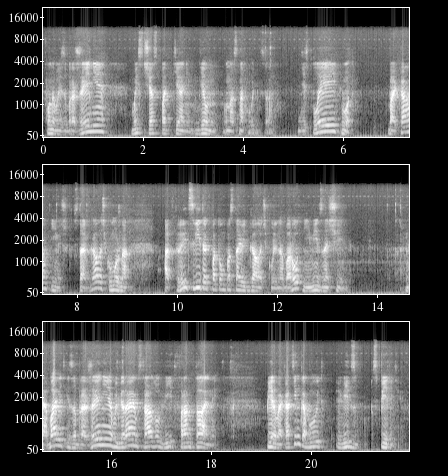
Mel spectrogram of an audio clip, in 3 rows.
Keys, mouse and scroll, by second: 1.6-4.2 middle drag, 4.2-6.0 drag, 7.2-9.7 drag, 13.9-15.8 drag, 16.0-17.7 drag, 21.8 click.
